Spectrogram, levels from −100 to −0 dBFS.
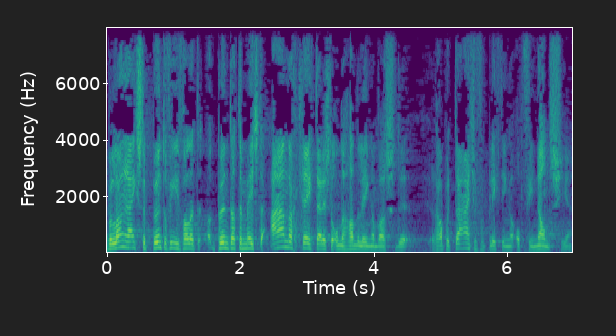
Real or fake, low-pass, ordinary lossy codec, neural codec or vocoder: real; none; none; none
